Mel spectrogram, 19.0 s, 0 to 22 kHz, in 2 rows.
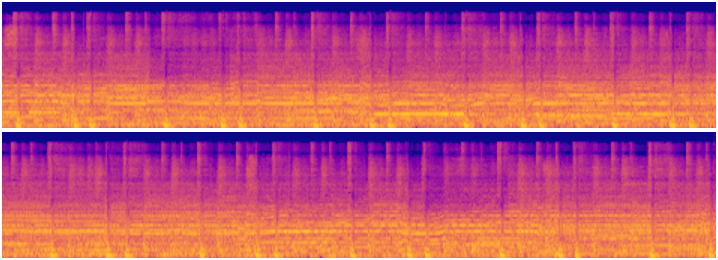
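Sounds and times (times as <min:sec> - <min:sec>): drum kit steady beat: 0:00.0 - 0:19.0
electric guitar: 0:00.0 - 0:19.0.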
